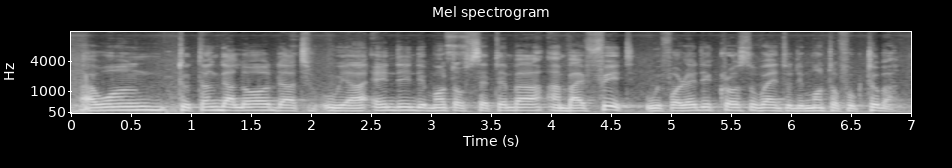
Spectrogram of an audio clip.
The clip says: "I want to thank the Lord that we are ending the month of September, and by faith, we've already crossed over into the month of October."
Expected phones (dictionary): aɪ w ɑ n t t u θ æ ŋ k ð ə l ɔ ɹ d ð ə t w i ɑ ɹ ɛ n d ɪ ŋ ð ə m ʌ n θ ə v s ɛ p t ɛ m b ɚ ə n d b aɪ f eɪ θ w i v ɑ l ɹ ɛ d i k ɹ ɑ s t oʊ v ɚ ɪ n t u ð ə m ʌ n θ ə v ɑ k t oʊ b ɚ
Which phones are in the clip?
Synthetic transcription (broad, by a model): aɪ w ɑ n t t u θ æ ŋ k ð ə l ɔ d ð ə t w i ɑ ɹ ɛ n d ɪ ŋ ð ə m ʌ n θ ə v s ɛ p t ɛ m b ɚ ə n b aɪ f eɪ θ w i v ɑ l ɹ ɛ d i k ɹ ɑ s oʊ v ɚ ɪ n t u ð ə m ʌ n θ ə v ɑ k t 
